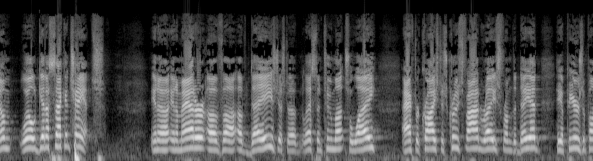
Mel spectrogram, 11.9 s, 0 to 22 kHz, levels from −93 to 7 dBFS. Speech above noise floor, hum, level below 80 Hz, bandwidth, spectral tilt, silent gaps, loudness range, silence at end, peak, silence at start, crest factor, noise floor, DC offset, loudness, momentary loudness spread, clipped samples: 40 dB; none; -30 dBFS; 16 kHz; -4 dB/octave; none; 3 LU; 0 s; 0 dBFS; 0 s; 16 dB; -55 dBFS; under 0.1%; -15 LUFS; 12 LU; under 0.1%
